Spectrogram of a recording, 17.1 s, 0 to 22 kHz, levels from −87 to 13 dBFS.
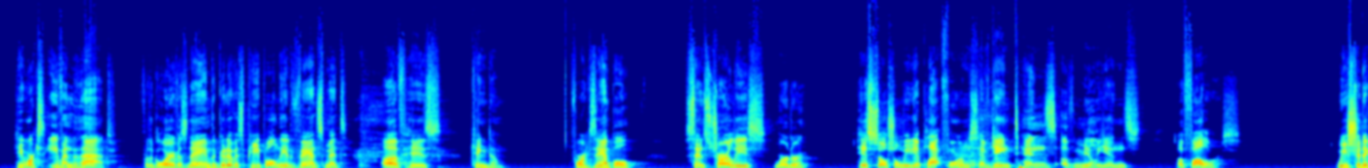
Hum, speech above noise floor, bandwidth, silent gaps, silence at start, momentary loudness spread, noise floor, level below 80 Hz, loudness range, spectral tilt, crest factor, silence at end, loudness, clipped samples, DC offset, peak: none; 53 dB; 17.5 kHz; none; 0.2 s; 13 LU; -74 dBFS; -44 dBFS; 4 LU; -3.5 dB/octave; 22 dB; 0 s; -21 LUFS; under 0.1%; under 0.1%; 0 dBFS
